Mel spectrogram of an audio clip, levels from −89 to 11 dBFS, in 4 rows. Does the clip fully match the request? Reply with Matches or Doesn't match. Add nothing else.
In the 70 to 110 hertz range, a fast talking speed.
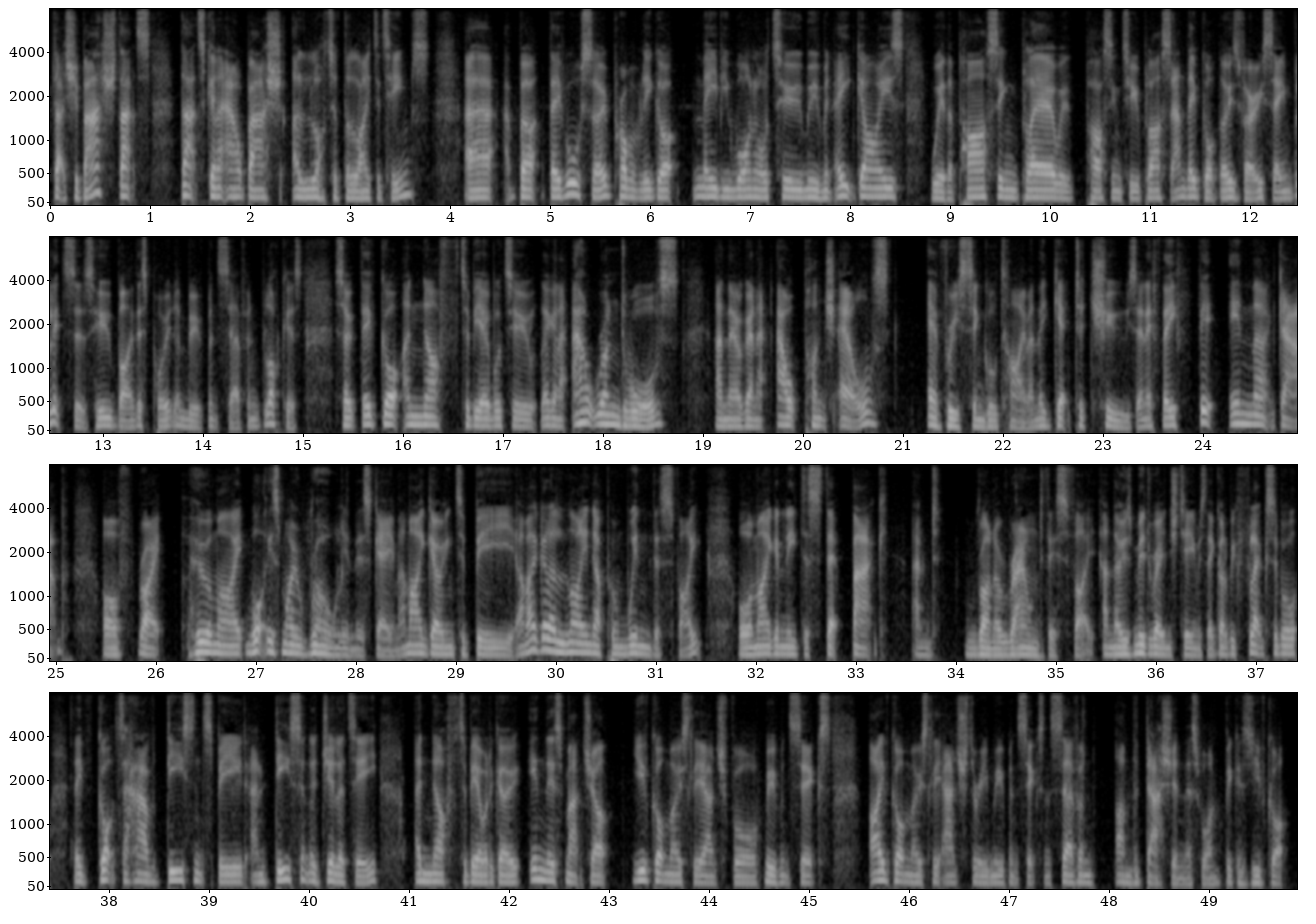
Doesn't match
